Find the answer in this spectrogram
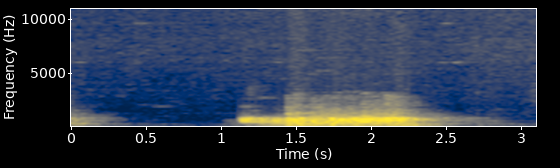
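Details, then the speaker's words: Fine, dry pulmonary crackles heard through a stethoscope during breathing, typical of interstitial lung disease (fibrosis) associated with scleroderma; they can be very subtle. "So that's what pulmonary crackles sound like. It can be very subtle."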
